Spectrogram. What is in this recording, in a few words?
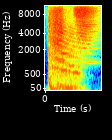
stinger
